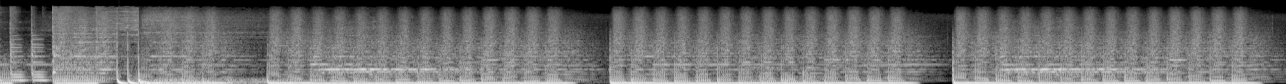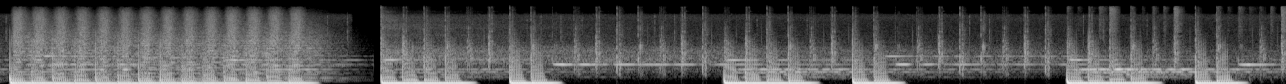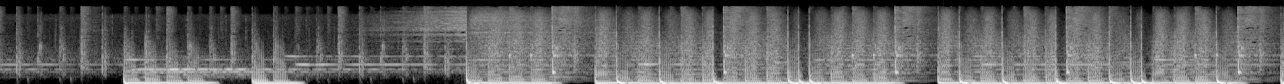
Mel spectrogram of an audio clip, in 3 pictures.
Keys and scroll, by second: 22.3 j, 29.7 ctrl+j.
